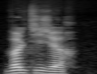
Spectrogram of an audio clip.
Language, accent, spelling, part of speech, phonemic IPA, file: French, France, voltigeur, noun, /vɔl.ti.ʒœʁ/, LL-Q150 (fra)-voltigeur.wav
- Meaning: 1. voltigeur (all senses) 2. outfielder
